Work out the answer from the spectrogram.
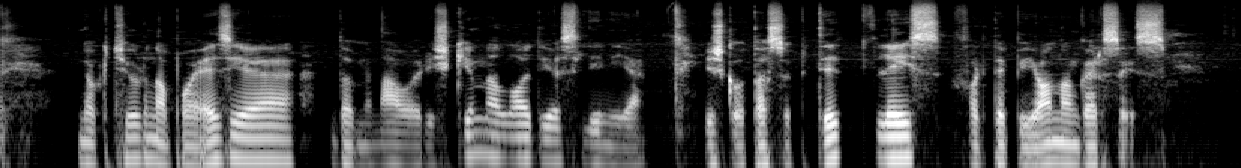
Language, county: Lithuanian, Kaunas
